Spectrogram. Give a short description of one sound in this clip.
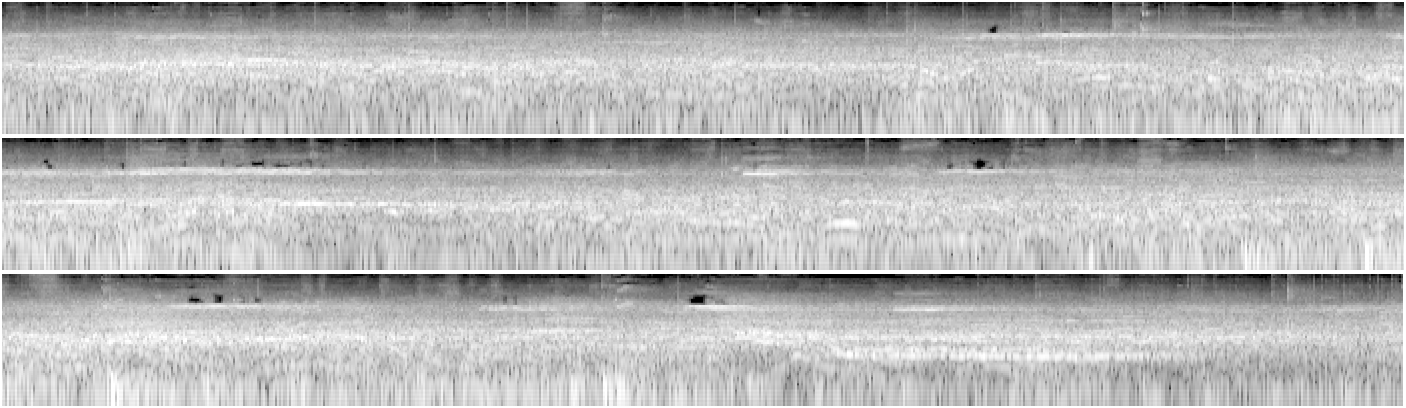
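Shoes squeak sharply on a hard gym floor.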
